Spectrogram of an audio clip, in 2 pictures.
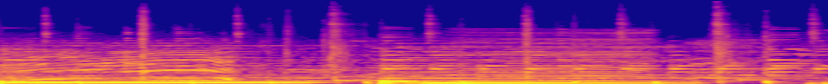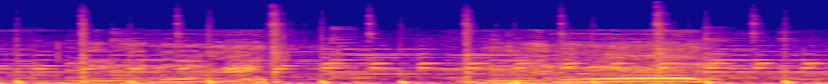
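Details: Cows at an animal market calling to their companions: several overlapping moos, some low and droning, others rising then falling in pitch, with frequent clatter and knocking from the busy market.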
